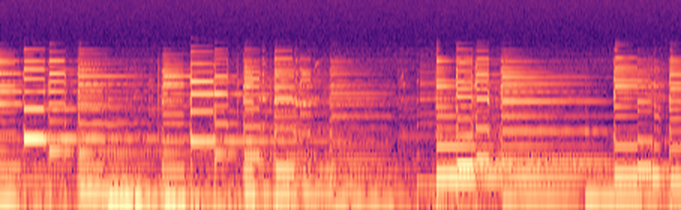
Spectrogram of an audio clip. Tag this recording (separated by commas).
Musical instrument, Guitar, Plucked string instrument, Music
